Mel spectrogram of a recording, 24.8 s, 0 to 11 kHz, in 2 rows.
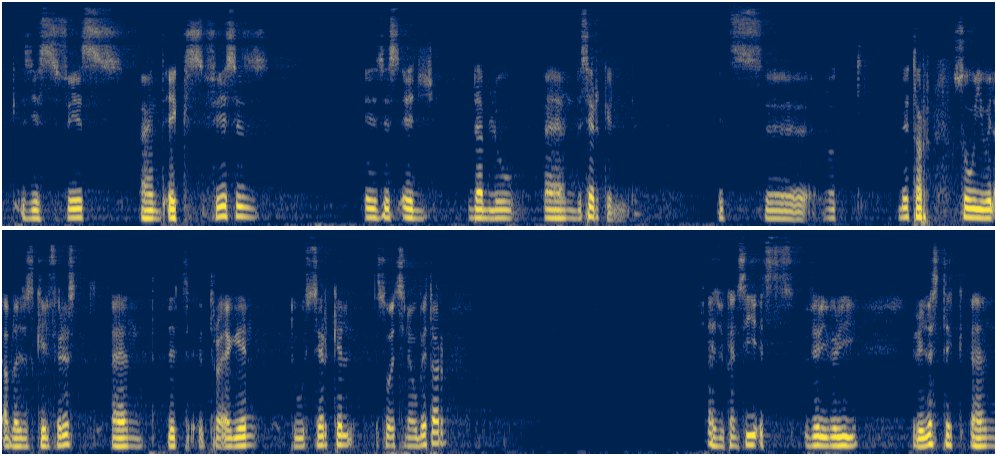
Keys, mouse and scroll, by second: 1.5-2.7 middle drag, 1.6 x, 3.6-5.8 right drag, 4.2-6.6 drag, 4.8 w, 9.2 ctrl+z, 9.8 Tab, 10.2 Tab, 11.2 Tab, 11.8 ctrl+a, 13.2 Tab, 14.2 w, 19.4 KP_1, 22.8 e.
